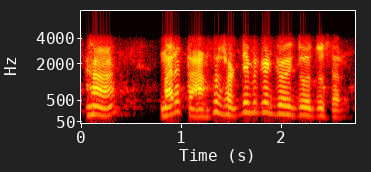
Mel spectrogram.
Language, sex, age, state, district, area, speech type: Gujarati, male, 30-45, Gujarat, Valsad, rural, conversation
